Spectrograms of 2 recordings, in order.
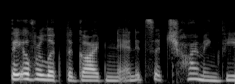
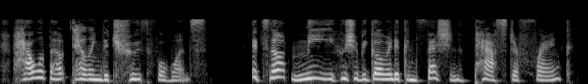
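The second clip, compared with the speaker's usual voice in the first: rising to an angry near-shout, louder and higher; almost shouting; 4 semitones higher, 5 dB louder than usual. Acted. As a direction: let the anger boil over toward a shout. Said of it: "I'm almost shouting now".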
